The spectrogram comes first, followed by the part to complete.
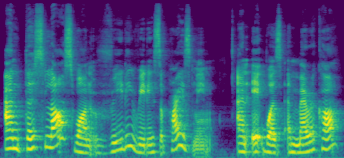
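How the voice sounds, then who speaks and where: A woman's voice: fairly low pitch, big pitch swings, a little slow, bright, forceful tone. A young woman from Jamaica talking casually to camera as a vlogger, explaining step by step and reading from notes.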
